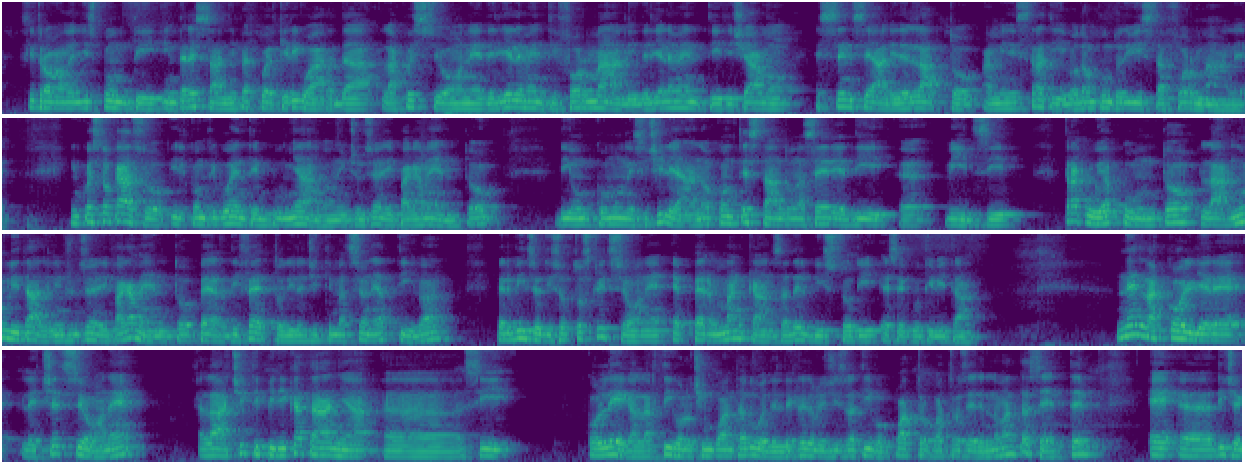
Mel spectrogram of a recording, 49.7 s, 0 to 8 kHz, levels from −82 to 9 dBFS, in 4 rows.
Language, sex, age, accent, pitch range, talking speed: Italian, male, 30-49, native, 105-130 Hz, 105 wpm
